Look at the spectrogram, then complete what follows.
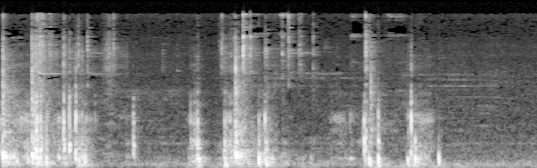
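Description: Mixer-grinder jar and its plastic lid being handled on a kitchen counter: a series of short clicks, knocks and rattles in a few quick clusters, with no motor running.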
